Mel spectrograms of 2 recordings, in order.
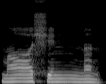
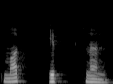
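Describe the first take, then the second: First: The middle consonant is an s sound. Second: The middle consonant is a t sound. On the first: The speaker calls it right. "It is mashinnan" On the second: The speaker calls it wrong. "You are thinking that it is mat-itnan, but it is not"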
